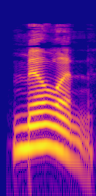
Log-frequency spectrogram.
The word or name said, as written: Mellen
